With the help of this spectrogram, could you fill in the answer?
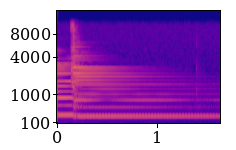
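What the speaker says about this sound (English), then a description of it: "What we're going to do is we're going to pick the G string 7th fret and then pull our ring finger off" A single guitar note is picked on the G string at the 7th fret, and the ring finger pulls off to a lower note that rings out clean and sustained for over a second, played alone.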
